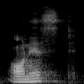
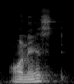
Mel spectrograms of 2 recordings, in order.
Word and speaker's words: honest: start with a o honest H is not uh pronounced here honest and honor H is not pronounced and our h o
